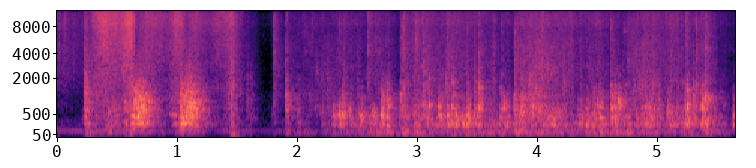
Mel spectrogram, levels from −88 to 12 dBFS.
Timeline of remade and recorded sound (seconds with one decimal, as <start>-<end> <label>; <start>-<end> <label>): 0.0-5.7 recorded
